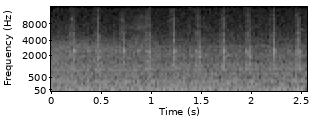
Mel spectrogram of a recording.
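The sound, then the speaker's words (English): A steady quiz countdown clock ticking at an even, brisk pace, about four ticks per second, crisp over a low background hum, with no voices. “Stop the clock!”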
